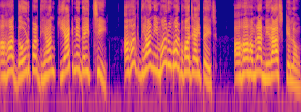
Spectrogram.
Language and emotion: Maithili, angry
